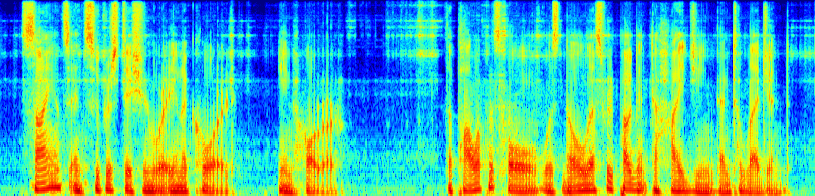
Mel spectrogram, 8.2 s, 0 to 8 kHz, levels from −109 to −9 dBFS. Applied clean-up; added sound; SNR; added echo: neural separator model SepFormer DNS4.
